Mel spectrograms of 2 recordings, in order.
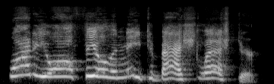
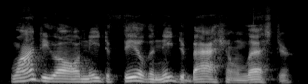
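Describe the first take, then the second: First: High, loud, sugary Southern Belle take on a viewer comment. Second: Said in the usual way. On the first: Pretend. Reading a viewer's comment aloud as a Southern Belle. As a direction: play the offended Southern lady defending Lester. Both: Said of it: "in my Southern Belle voice".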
